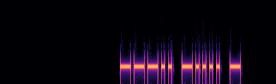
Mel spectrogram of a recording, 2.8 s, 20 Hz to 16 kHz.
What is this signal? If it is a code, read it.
Morse code, heard as a keyed tone, about 34 wpm, 700 Hz. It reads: 86T
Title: Common Cut Numbers - 3-Digit 35wpm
